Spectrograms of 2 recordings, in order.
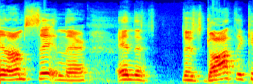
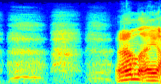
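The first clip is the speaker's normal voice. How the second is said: imitated gasp; much slower than usual. High hits, can't breathe.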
